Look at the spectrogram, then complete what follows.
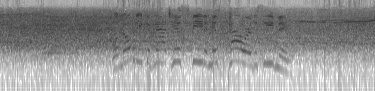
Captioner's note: applause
